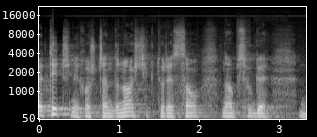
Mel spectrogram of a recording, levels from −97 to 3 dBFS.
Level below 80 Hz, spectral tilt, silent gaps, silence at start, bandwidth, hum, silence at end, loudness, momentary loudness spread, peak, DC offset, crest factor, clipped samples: -54 dBFS; -6.5 dB/octave; none; 0 s; 11 kHz; none; 0 s; -22 LUFS; 7 LU; -2 dBFS; under 0.1%; 20 dB; under 0.1%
